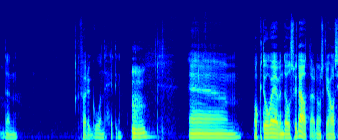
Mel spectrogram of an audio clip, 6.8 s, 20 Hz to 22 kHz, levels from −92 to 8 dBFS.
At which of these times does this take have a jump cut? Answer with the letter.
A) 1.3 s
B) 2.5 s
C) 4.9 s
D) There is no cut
B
